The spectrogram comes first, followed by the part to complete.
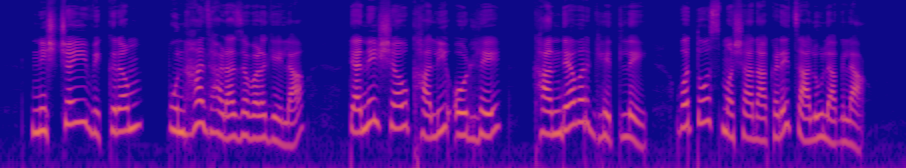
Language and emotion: Marathi, neutral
